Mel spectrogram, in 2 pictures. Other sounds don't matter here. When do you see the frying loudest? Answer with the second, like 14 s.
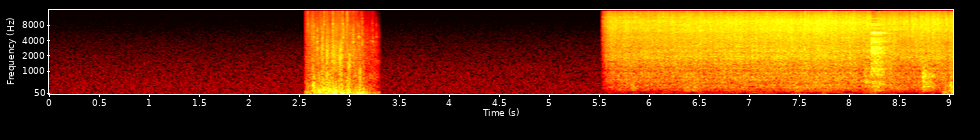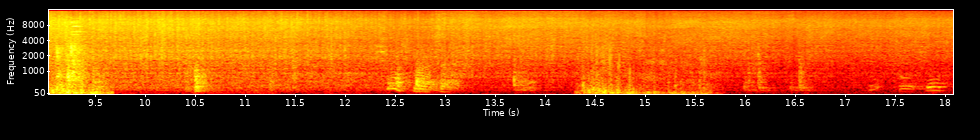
8 s.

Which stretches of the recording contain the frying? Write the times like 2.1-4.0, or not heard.
5.5-18.0.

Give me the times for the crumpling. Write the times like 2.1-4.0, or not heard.
2.5-3.3, 8.9-9.7, 14.3-15.8.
